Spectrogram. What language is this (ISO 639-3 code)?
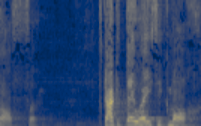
gsw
